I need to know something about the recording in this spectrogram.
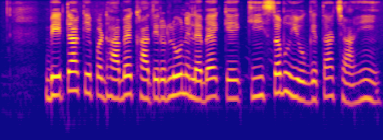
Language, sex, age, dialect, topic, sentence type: Maithili, female, 18-24, Bajjika, banking, question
